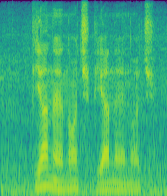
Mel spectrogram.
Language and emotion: Russian, neutral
